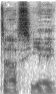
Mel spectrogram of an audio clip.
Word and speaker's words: dossier: I realize that that's pronounced dossier, but Sasquatch.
